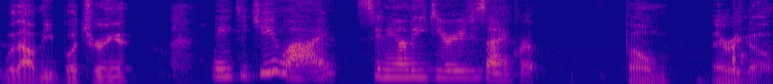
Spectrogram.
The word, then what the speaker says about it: Simeone: the show, Gina and Lisa from the KTGY Simeone. Yes. Did I say it right? What you did. Simeone, yeah.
